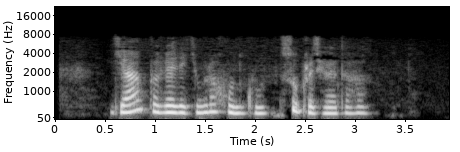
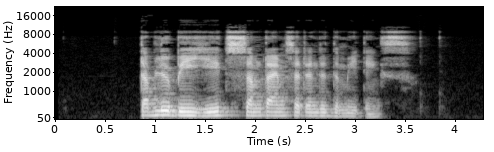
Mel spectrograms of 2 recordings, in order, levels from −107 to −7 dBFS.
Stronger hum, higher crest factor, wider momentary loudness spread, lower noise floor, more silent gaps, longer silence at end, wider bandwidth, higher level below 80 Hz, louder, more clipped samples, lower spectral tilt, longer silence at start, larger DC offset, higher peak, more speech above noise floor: neither; about the same, 18 dB vs 18 dB; second, 10 LU vs 13 LU; second, -73 dBFS vs -80 dBFS; neither; about the same, 0.85 s vs 0.75 s; second, 7 kHz vs 9.6 kHz; second, -68 dBFS vs -58 dBFS; second, -21 LUFS vs -17 LUFS; neither; first, -8.5 dB/octave vs -3.5 dB/octave; second, 0.55 s vs 0.85 s; neither; second, -4 dBFS vs 0 dBFS; second, 53 dB vs 63 dB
